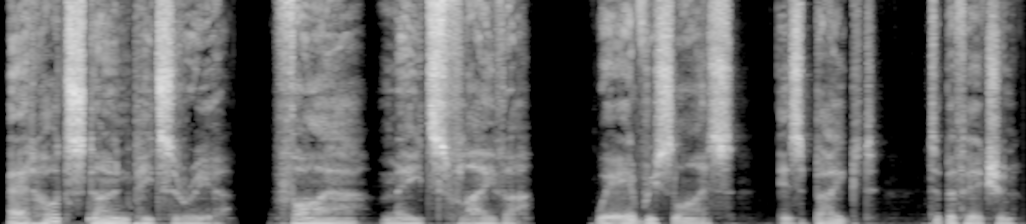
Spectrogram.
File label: Laidback Sell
